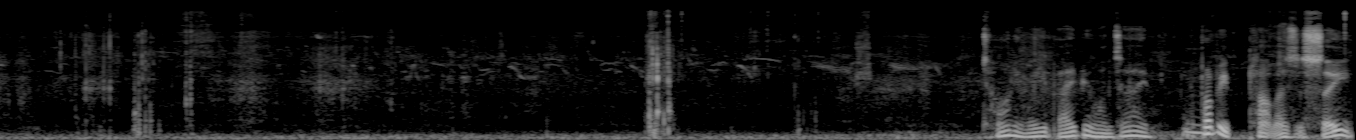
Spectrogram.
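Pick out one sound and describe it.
A hand fork scrapes and rakes through loose soil.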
